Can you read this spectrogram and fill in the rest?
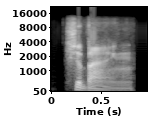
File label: "shebang", British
